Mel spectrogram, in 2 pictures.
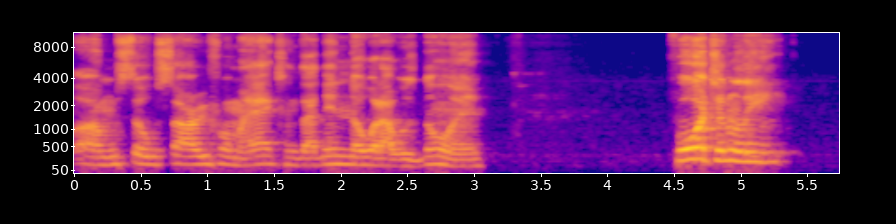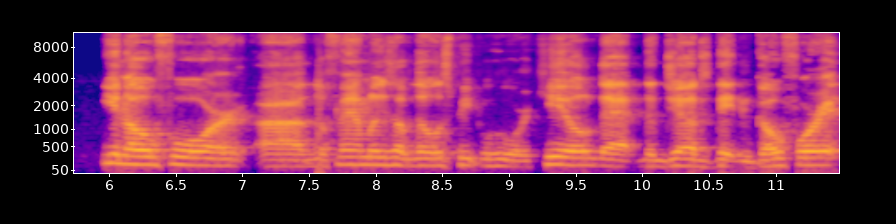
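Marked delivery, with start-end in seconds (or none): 0.0-3.1 quiet, put-on sobbing voice. A commentator mocking a defendant's courtroom crying, mock crying apology as Ryan Michael Bate.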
